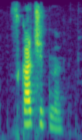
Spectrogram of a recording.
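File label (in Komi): "скачитны", Komi, female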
